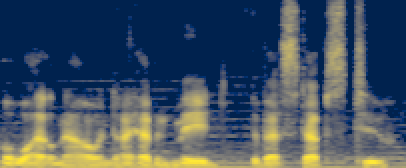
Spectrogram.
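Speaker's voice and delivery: reverent, hushed prayer. Acted. Player character praying to deity.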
